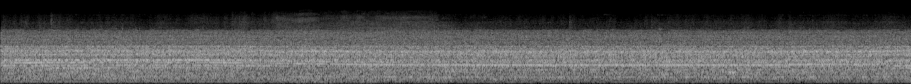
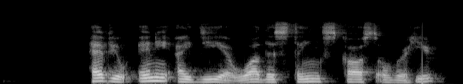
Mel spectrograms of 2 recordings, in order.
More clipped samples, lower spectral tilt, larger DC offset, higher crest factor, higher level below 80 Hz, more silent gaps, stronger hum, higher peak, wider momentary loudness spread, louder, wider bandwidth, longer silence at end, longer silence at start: neither; second, -2.5 dB/octave vs -7 dB/octave; neither; about the same, 12 dB vs 16 dB; second, -64 dBFS vs -52 dBFS; neither; neither; second, -8 dBFS vs -4 dBFS; second, 1 LU vs 7 LU; about the same, -19 LUFS vs -20 LUFS; first, 15 kHz vs 7.6 kHz; second, 0 s vs 0.3 s; second, 0 s vs 0.9 s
